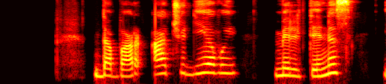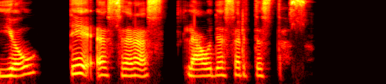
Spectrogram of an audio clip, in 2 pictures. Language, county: Lithuanian, Šiauliai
